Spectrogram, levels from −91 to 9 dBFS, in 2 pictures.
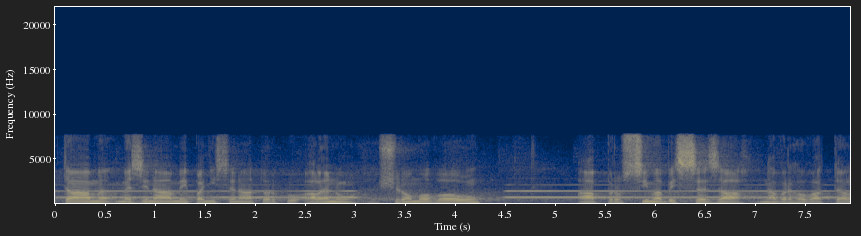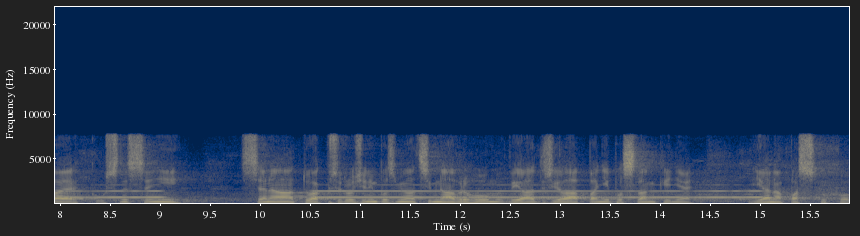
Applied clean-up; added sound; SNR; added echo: none; Wind instrument, woodwind instrument; 7 dB; none.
